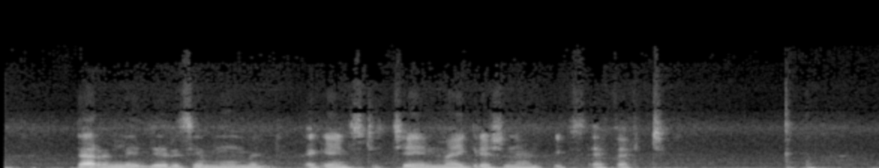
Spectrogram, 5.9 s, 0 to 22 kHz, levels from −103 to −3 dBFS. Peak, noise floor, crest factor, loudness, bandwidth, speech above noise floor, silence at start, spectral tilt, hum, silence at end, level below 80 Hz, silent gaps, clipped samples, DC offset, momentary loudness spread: -12 dBFS; -58 dBFS; 22 dB; -34 LUFS; 11.5 kHz; 25 dB; 0.05 s; -5.5 dB/octave; none; 0 s; -54 dBFS; none; under 0.1%; under 0.1%; 20 LU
